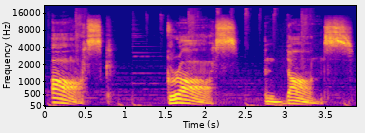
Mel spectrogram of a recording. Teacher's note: in the south of England, you know, Oxford, London, Brighton, whatever, you're quite likely to get this longer a sound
